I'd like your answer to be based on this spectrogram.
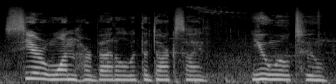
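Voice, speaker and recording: An actress playing a resolute, guarded young witch in a video game, speaking in a measured, solemn way. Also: mid-range voice, steady tone, darkish tone, a little hiss or hum, lightly acted. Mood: calm, accepting. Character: resolute, guarded young woman, a Force-wielding witch ally. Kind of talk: cinematic video game acting. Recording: music behind the voice.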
